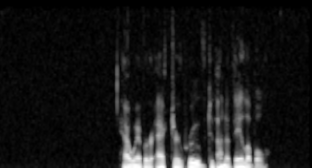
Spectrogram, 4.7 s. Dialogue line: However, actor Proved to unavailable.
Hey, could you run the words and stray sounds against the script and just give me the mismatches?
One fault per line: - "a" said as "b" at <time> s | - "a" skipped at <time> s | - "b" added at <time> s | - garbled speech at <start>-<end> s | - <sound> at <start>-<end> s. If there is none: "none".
none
